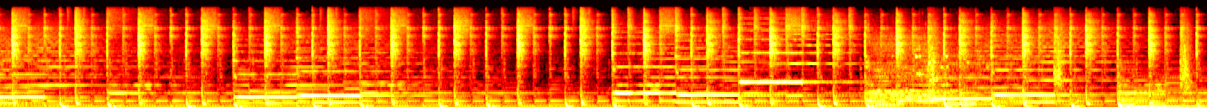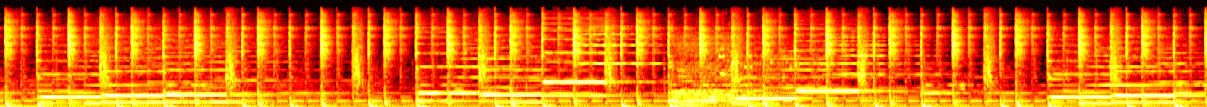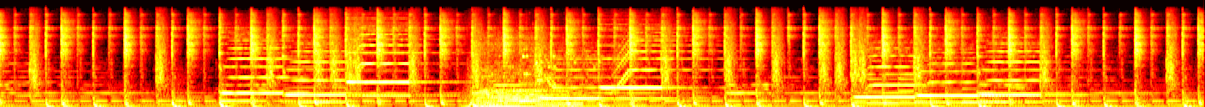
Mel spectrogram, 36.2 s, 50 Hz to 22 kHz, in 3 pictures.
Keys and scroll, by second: 1.2 Delete, 8.3 ctrl+d, 8.4 Escape, 9.7 ctrl+z, 11.4 Delete, 23.1 4, 26.0 F9, 27.9 4, 28.2 4.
